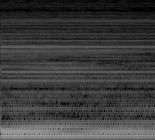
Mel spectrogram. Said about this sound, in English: That's the sound of electricity.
